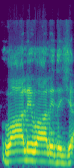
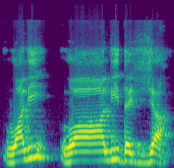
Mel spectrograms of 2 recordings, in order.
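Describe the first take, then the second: First: The first 'wa' is long, the second short. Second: The first 'wa' is short, the second long. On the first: The speaker calls it wrong. "लोग इसको पढ़ते हुए पहले वाव के बाद अलिफ पढ़ जाते हैं, दूसरे वाव के बाद अलिफ छोड़ देते हैं ... ऐसे नहीं पढ़ना" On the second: The speaker calls it right. "पहले वाव को लंबा नहीं करना, दूसरे वाव को लंबा करना है"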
